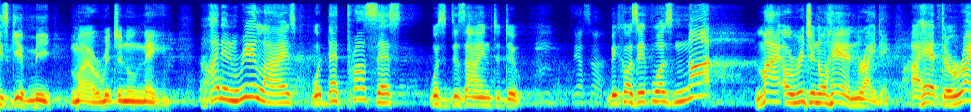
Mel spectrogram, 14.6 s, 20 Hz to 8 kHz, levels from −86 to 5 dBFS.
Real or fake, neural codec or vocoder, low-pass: fake; codec, 16 kHz, 0.9 kbps, LongCat-Audio-Codec; 7.2 kHz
